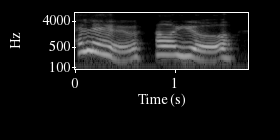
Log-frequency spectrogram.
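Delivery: exaggerated posh voice. Retelling the speaker's nan greeting the speaker's boyfriend; much posher put-on voice. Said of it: "Much posher than usual".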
